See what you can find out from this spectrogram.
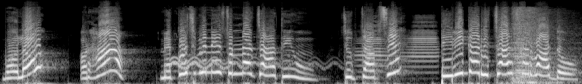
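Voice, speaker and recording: A woman's voice: very high-pitched, very animated, moderate pace, a bit bright, full character voice. A woman voicing a nagging, quarrelsome mother in a cartoon, complaining to her husband and doting on her son. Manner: complaining, demanding, repeats questions. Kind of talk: cartoon comedy voice acting. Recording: background music.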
